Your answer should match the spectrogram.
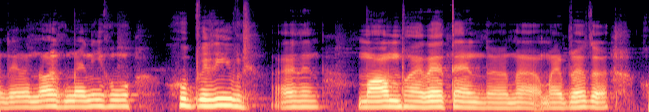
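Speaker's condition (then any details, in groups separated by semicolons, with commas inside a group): Cerebral palsy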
